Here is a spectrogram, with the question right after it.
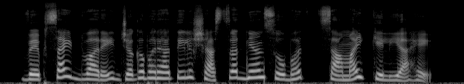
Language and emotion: Marathi, neutral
